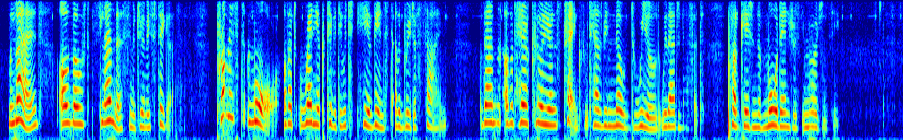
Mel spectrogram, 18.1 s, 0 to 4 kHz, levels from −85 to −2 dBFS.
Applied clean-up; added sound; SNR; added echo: neural separator model SepFormer WHAM!.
